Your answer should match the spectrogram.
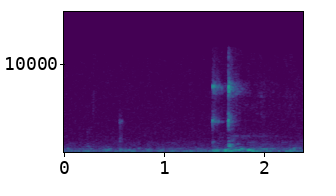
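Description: Near silence, with a couple of faint clicks near the end.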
